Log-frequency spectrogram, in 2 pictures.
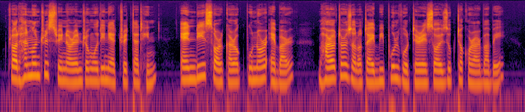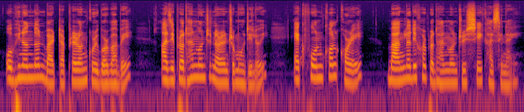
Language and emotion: Assamese, neutral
